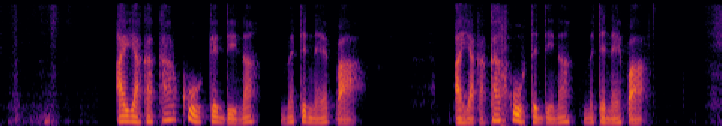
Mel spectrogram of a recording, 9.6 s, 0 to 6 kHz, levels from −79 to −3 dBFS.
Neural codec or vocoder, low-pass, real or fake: codec, 16 kHz, 0.3 kbps, FocalCodec; 5.4 kHz; fake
